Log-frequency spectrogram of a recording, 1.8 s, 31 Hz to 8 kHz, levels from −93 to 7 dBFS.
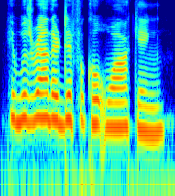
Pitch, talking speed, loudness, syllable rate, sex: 235 Hz, 170 wpm, -15 LUFS, 5.9 syllables/s, female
